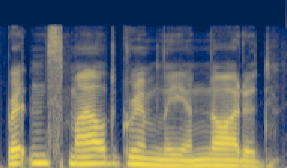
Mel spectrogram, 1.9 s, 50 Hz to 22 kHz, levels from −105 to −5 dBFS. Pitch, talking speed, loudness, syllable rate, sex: 140 Hz, 155 wpm, -14 LUFS, 5.1 syllables/s, male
